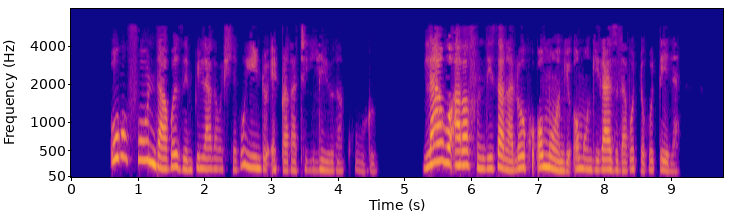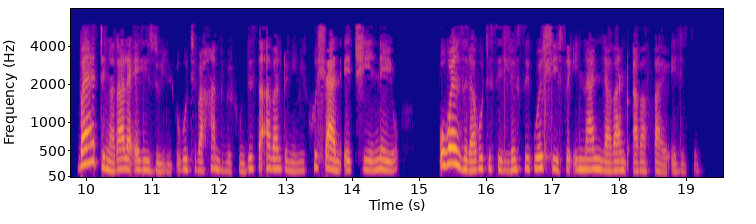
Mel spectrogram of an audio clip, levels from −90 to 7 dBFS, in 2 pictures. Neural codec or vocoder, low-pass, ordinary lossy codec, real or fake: codec, 16 kHz, 0.7 kbps, FocalCodec; 7.2 kHz; MP3, 24 kbps; fake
